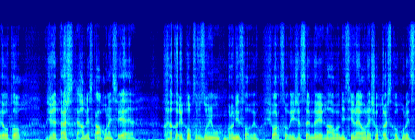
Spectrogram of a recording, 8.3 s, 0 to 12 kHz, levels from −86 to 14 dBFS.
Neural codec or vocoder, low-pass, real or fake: autoencoder, 22.05 kHz, a latent of 192 numbers a frame, VITS, trained on many speakers; 9.9 kHz; fake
